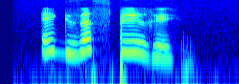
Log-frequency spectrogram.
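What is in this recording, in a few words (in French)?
"Exaspere", French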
